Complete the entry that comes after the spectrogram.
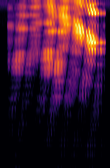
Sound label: wobble swell robot; sweeps-swells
